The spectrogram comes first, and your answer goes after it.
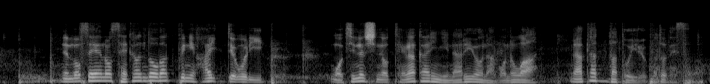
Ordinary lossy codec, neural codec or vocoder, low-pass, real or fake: none; codec, 16 kHz, 0.8 kbps, ZipCodec; 7.2 kHz; fake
